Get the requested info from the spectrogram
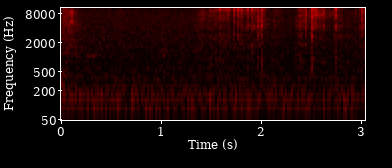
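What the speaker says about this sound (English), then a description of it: "I'm going to just cut this one at an angle" Scissors snip and rasp through ribbon ends, cutting them at an angle while a hair bow is being made; soft, close cutting and rubbing sounds run steadily over a light background hiss, with no talking.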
